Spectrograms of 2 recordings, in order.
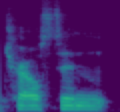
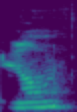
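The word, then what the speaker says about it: Charlestown: He has Dustin Collier from Charleston. Is it Charleston or Charles Town? Town.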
